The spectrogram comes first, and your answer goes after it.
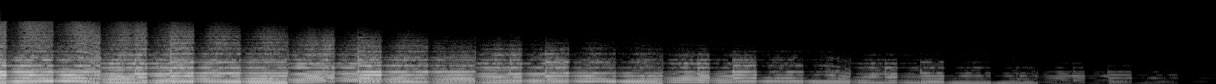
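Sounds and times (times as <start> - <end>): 
happy travel pop music: 0.0 - 8.0.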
